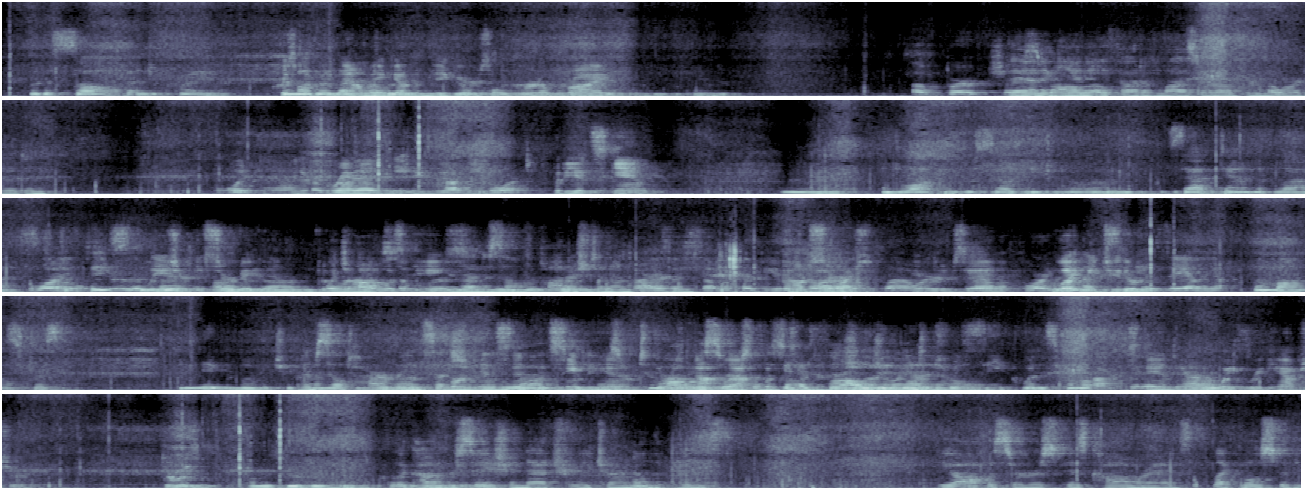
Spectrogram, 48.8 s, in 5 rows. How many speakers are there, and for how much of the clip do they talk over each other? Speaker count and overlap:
five, about 55%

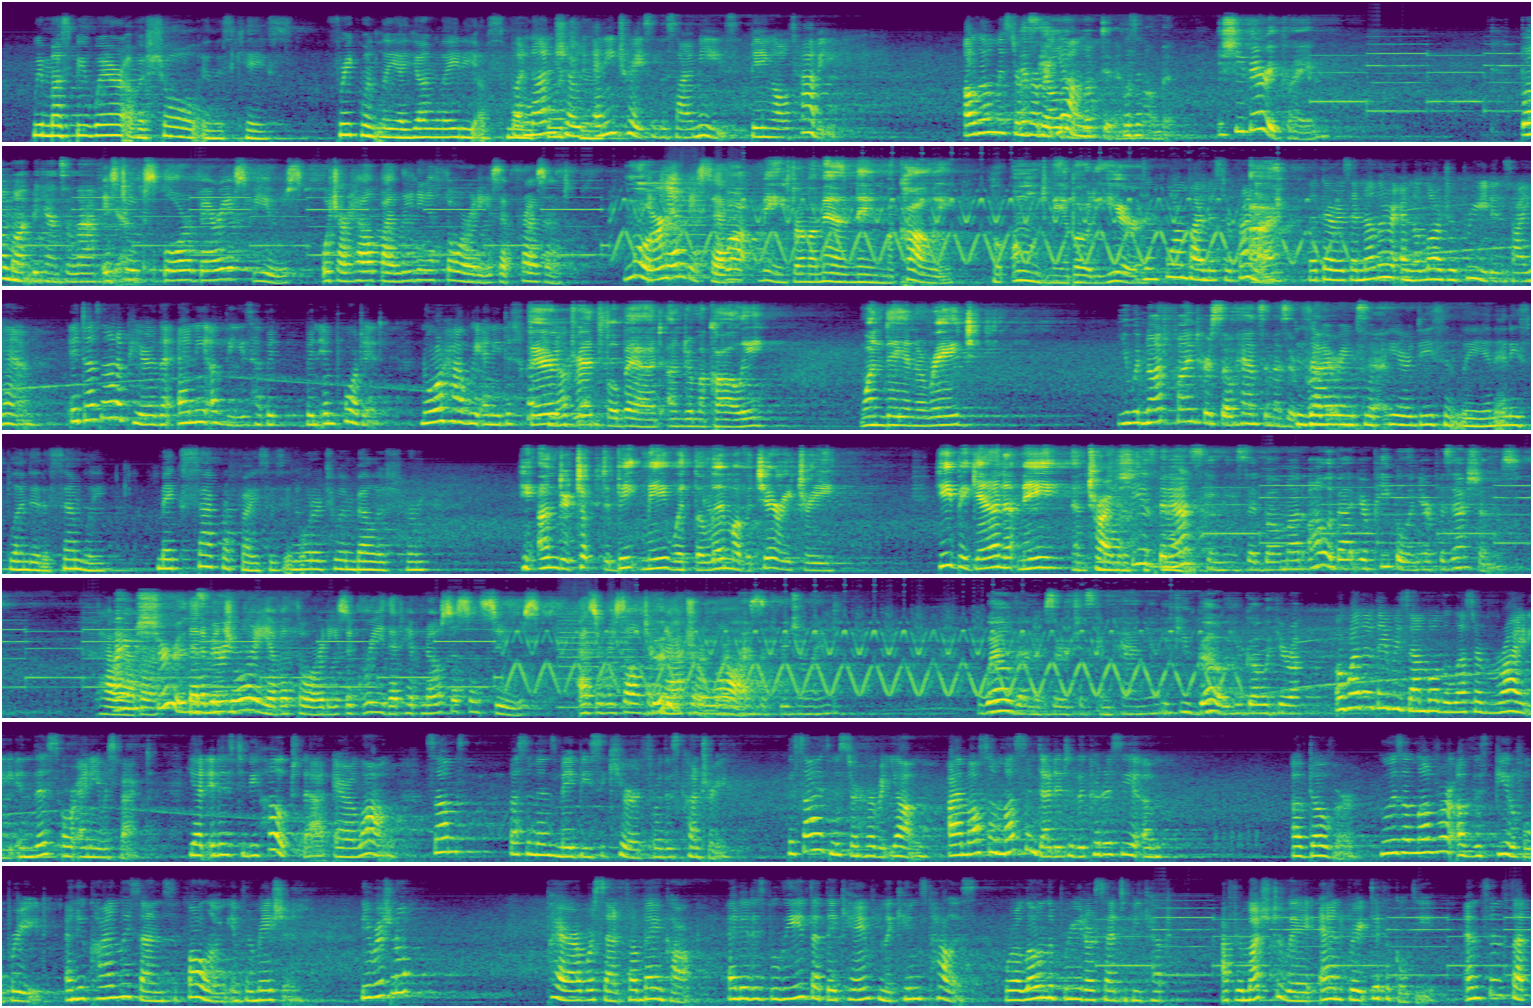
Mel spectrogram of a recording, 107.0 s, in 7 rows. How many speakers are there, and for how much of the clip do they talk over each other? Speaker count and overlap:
five, about 10%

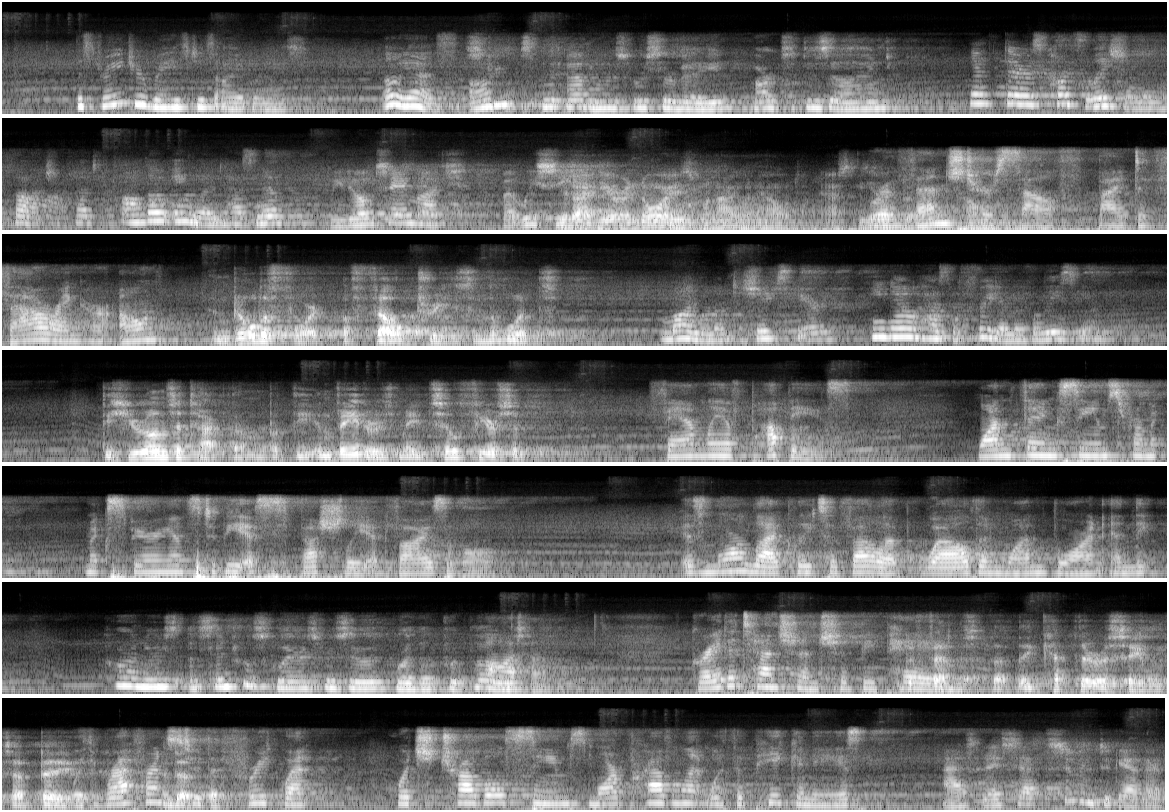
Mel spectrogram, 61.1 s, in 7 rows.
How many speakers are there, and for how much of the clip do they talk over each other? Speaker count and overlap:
seven, about 7%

